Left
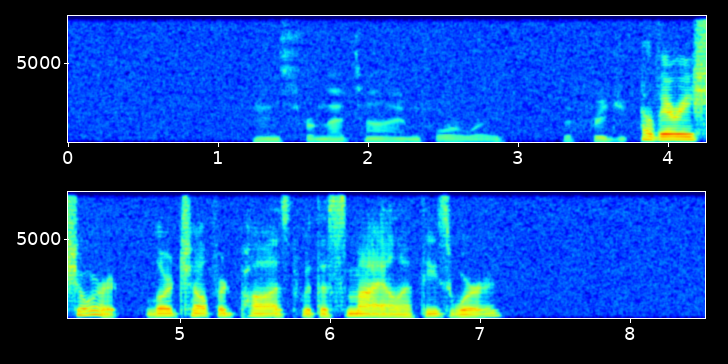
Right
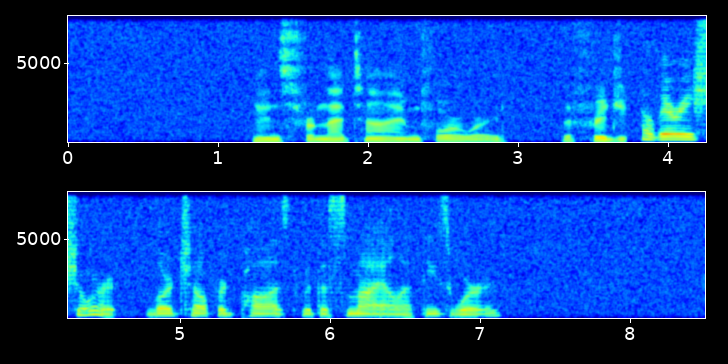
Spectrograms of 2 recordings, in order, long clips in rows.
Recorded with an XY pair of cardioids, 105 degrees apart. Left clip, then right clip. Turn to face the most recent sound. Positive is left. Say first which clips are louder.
# left 11 dB
turn(degrees=70)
